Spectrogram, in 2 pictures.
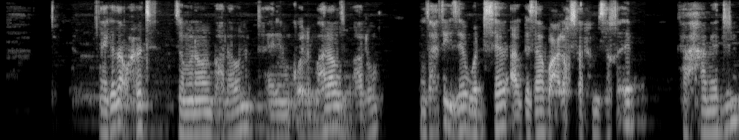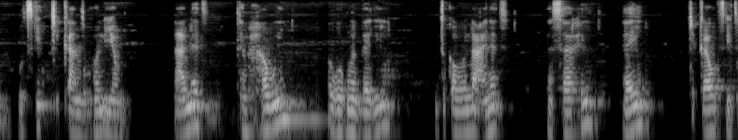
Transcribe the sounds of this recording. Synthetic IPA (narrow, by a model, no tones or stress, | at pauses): najɡɐza̰χʼʊħut̪ | z̥ɐmɐnawɨnbahlawɨnt̪ʰaɾemɨkʼo̰lubahlawizɨbahalu | mɐzaħt̪ʰiɡɨzewɔd̪isɐβa̰βɡɐzabaʕluxɨ̥sɐɾħumzɨxʔɨl | kʰaβħamɐd̪ɨnwʊt͡sʼit̪̚t͡ʃʼɨkʼːanzɨxo̞nɨjːom | nɨʕaβnɐt̪ | kʰɐmħawinʔɐɡoɡmɐbɐli | zɨt̪ʼɨkʼːɐmulːoʕajnɐt̪ | mɐsaɾħi | naj | t͡ʃʼɨkʼːawʊt͡sʼit̪ʼ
